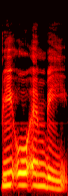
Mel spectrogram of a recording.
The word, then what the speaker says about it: bomb: u l b bulb t-r-i-b-e tribe is aspirated b-o-m-b bomb c-o-m-b comb lmb lamb and debt debt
